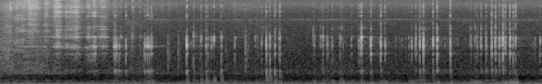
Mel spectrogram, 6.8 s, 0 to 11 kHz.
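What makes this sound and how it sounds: Fingertips rub and scratch the surface of a black stainless steel insulated water bottle, then lift it upright. Quick, dense scratching and light tapping sit over a soft bright hiss, with short metallic pings around 1.7 kHz. A low background rumble runs underneath.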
